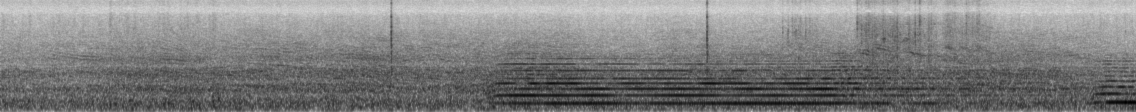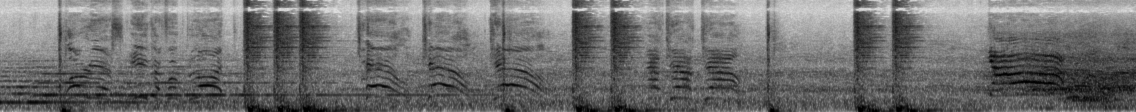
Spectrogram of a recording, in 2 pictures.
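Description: Soldiers clash and shout in a battle.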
